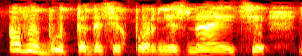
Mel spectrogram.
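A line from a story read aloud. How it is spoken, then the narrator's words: Snide remark. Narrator (Russian): ехидно заметила Акоги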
